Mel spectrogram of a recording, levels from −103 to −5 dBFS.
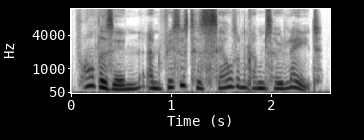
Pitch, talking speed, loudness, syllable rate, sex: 230 Hz, 185 wpm, -18 LUFS, 4.8 syllables/s, female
